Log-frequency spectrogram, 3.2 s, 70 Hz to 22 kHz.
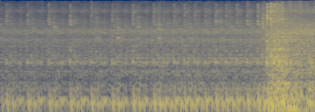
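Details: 1971 Triumph T120 650cc twin after carb tweaks of about an eighth turn: steady beat of about four pulses a second, picking up cleanly on throttle without stumbling and revving through mid-range; normal idle and revving.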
